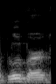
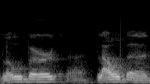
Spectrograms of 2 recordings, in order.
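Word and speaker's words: Blouberg: Rebecca can't wait to meet in Blauberg, or Blueberg, however you guys pronounce it. Blauberg is how I'd pronounce it. Of course, that's German.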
